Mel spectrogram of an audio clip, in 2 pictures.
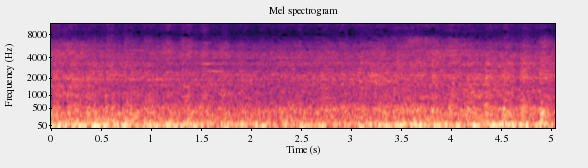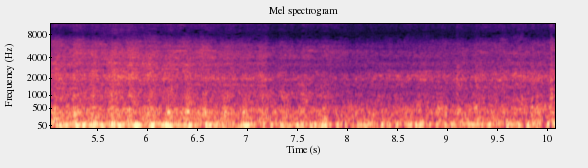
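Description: Freight cars of a fast CN freight train rolling past close by: a steady noise of steel wheels on the rails with some clatter, and no locomotive in it. Heavy low buffeting of wind on the microphone runs under it.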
